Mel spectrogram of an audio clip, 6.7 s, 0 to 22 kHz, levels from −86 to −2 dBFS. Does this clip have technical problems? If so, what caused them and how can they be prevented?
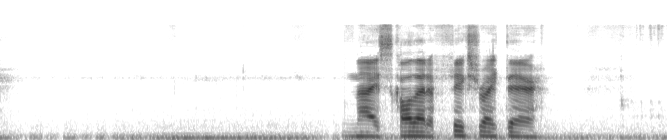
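No, there are no technical problems to report here.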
